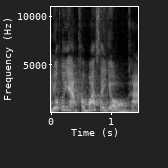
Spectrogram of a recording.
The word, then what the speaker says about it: สยอง: ค่ะ นี่ นะ คะ สยอง อ่าน ออก เสียง เป็น สอง พยางค์ นะ คะ อ่ะ สระ อะ สระ อะ หอ ยอ อย แบบ นี้ นะ คะ เพราะ คำ ที่ สอง เนี่ย มัน จะ มี หอ นำ ยอ อยู่ นะ คะ จึง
